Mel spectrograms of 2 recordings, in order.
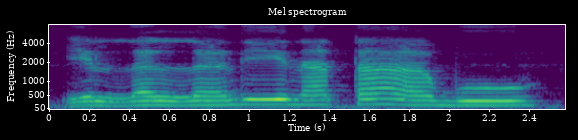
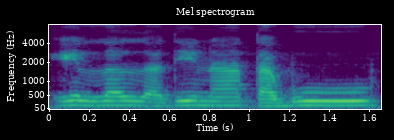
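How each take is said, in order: First: The long vowels are held long. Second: The long vowels are cut short. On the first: The speaker calls it right. "Harusnya kan illal ladina tabu" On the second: The speaker calls it wrong. "ada yang illal ladina tabu"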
